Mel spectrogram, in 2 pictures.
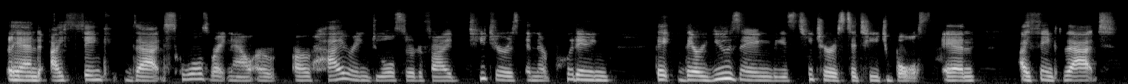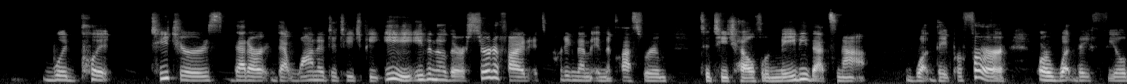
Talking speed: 170 wpm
